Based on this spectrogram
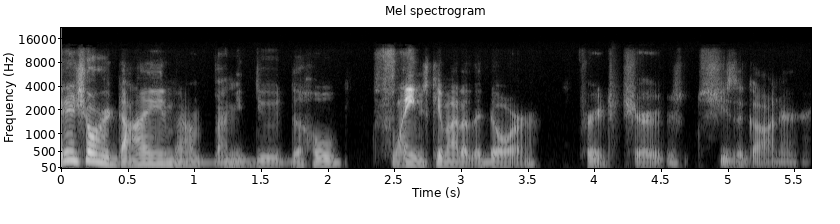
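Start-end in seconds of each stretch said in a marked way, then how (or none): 3.9-5.5 whispered aside. Real, not acted. Aside about a character dying.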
